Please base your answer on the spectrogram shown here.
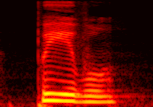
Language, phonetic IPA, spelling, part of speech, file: Ukrainian, [ˈpɪwɔ], пиво, noun, Uk-пиво.ogg
- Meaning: beer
